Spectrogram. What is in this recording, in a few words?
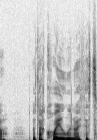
"coel", Welsh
